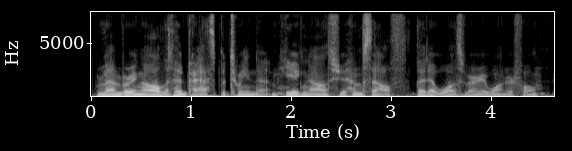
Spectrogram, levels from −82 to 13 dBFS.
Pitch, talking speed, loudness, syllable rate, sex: 95 Hz, 205 wpm, -18 LUFS, 6.5 syllables/s, male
